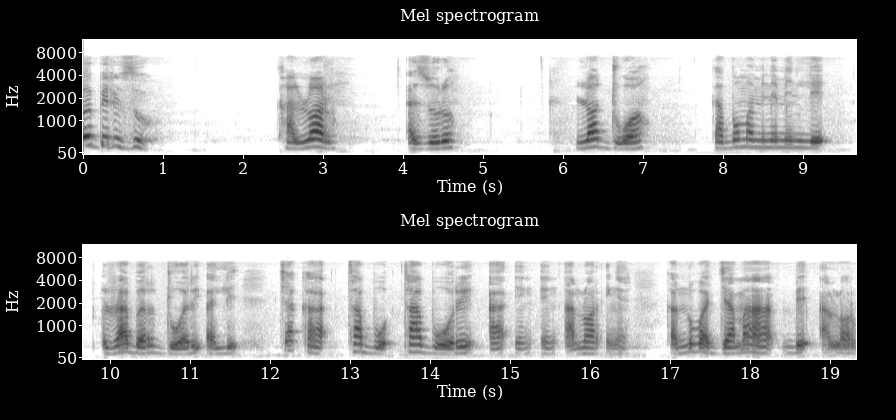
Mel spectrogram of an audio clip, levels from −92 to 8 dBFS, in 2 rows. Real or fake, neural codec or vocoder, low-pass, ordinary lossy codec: real; none; 7.2 kHz; AAC, 48 kbps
